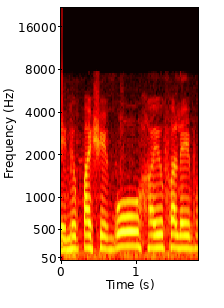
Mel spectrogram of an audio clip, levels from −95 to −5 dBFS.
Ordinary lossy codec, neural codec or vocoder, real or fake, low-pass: none; none; real; none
